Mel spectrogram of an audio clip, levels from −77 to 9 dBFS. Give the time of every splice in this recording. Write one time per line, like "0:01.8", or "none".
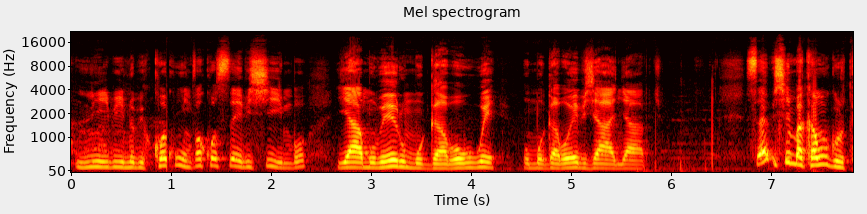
0:01.0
